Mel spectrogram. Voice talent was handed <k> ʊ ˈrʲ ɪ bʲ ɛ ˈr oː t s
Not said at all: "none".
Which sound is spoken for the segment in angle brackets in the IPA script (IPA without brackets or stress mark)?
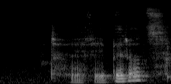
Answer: t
